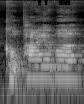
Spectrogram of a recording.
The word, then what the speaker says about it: copaiba: is this by Buzz wait what's it called copayaba Balsam Balsam how do you pronounce it copaiba Balsam b-a-s-a-l-m bazam whatever um so it is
